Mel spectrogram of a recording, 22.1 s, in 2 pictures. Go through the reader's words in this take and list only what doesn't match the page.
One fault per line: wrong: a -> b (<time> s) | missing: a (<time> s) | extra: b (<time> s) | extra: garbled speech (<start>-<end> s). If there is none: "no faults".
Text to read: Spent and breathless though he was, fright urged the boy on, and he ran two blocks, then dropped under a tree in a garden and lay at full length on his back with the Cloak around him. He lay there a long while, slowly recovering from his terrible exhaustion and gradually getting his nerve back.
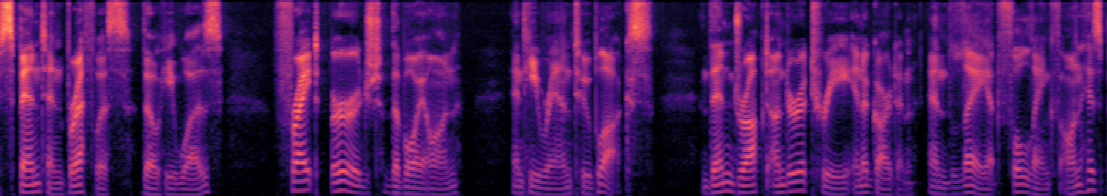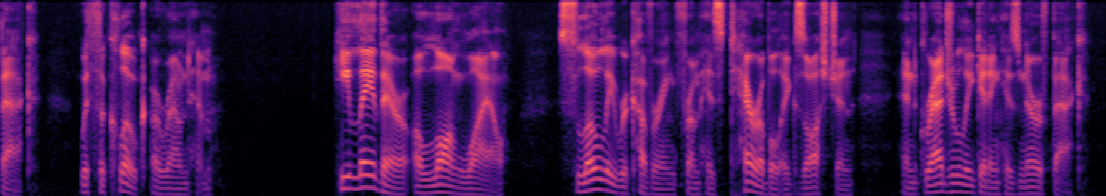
no faults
